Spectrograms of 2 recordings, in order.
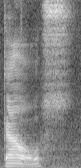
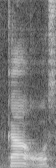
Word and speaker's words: caos: those rules because we have this word is pronounced caos caos and we count from the back so this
